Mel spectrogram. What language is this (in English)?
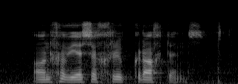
Afrikaans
